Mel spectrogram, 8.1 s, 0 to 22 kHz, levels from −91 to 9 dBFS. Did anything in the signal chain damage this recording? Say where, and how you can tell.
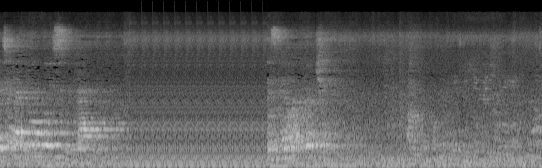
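Yes. Regular clicks recur every 1.76 s from 0.33 to 7.39 s, likely clock drift buffer slips at the driver or buffer stage. About 70 samples are dropped or repeated each time, which fits a clock mismatch of several hundred ppm. Random dropouts would not keep this steady spacing.

From 2.12 to 4.01 s, a 165 ms fragment repeats exactly eleven times back to back. This broken-record loop likely comes from a playback or stream stall. Unlike echo, nothing decays, and the intended sound for that span is lost.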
